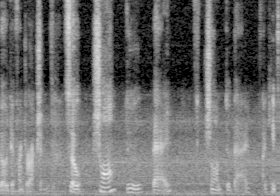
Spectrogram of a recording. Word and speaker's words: Champ de Baies: for sure, but I did look up the pronunciation of the fragrance, and it's Shom du Baies. It's Shom du Baies. Shom du Baies.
